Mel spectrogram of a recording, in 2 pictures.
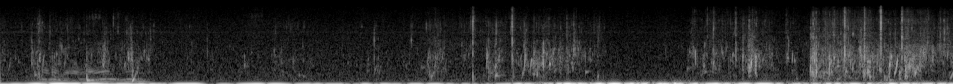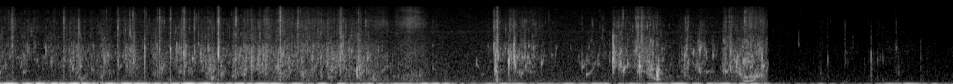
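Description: A hooked brook trout thrashing and splashing at the water's surface as it is fought on a fly rod. There are repeated splashes over a low rumble on the microphone, and the sound cuts off abruptly near the end.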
